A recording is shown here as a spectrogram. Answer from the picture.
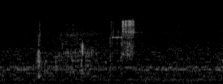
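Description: Faint handling noise: a few small clicks and a short hissy tick over low, steady background hiss.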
